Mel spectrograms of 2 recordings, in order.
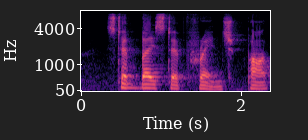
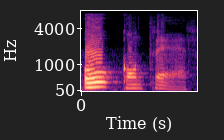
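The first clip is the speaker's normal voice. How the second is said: first take, projected clearly for the class; loud model word; 15 dB louder than usual. Shown as a demonstration. Teacher modelling a French word for learners, loud and clear. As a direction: call out the French word loudly.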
